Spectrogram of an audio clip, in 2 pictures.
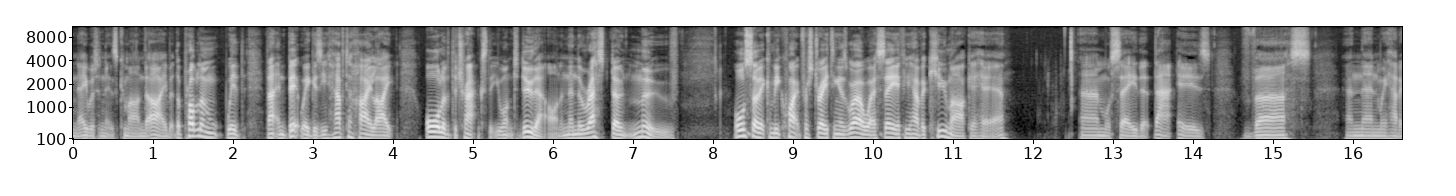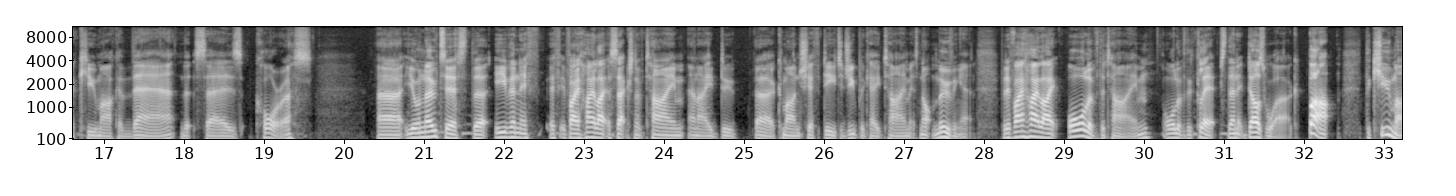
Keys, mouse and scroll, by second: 1.1 shift+super+i, 1.8 super+z, 5.4 shift+super+d, 6.1 super+z, 13.2 super+r, 14.6-15.3 typing, 15.4 Return, 20.6-21.4 typing, 26.2 shift+super+d, 27.1 super+z, 28.5 2, 31.1 shift+super+d.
